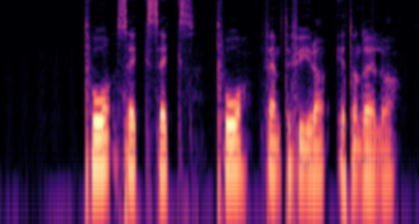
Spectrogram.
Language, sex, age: Swedish, male, 34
